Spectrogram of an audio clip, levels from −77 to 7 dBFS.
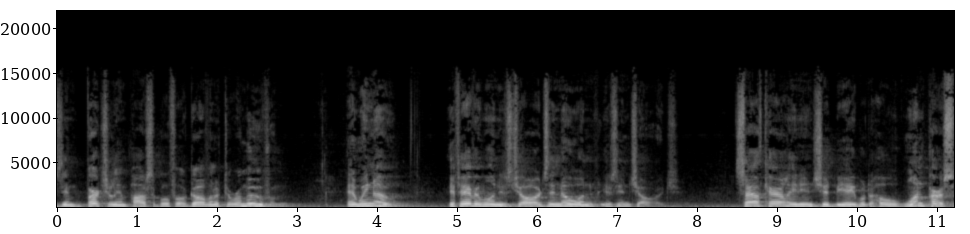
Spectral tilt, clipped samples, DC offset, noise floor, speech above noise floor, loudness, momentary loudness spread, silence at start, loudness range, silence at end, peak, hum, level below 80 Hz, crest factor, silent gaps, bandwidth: -6.5 dB/octave; under 0.1%; under 0.1%; -43 dBFS; 27 dB; -16 LUFS; 10 LU; 0 s; 3 LU; 0 s; -2 dBFS; none; -48 dBFS; 16 dB; none; 15.5 kHz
